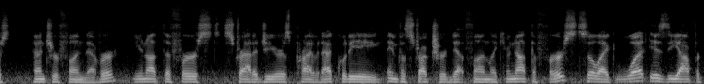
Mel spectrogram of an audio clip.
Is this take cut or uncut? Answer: cut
